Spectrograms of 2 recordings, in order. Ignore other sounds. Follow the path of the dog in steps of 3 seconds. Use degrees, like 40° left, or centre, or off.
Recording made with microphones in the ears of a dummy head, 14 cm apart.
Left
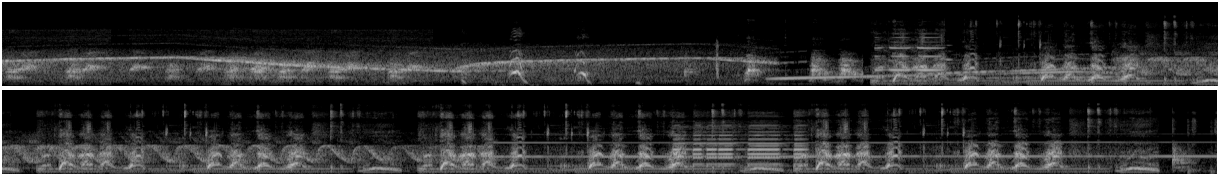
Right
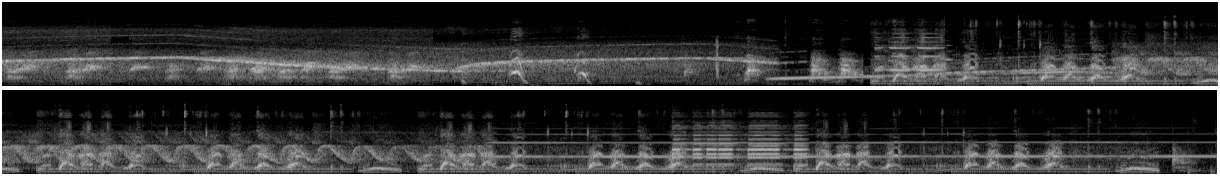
20° right, 20° right, 20° right, 10° right, 10° left, 30° left, 50° left, 60° left.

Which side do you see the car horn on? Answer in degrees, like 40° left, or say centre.
10° right.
